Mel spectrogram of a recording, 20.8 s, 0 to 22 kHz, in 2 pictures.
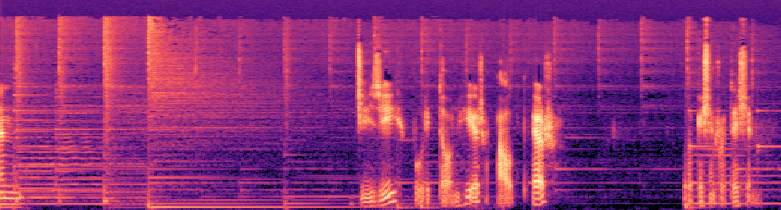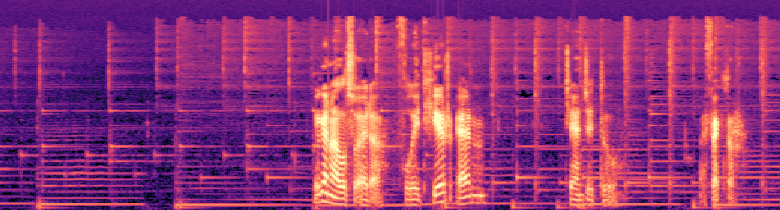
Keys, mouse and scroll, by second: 0.2 shift+l, 2.6 g, 4.1 Escape, 4.4 g, 4.7 z, 8.5 alt+i, 9.5 space, 15.9 click, 17.0-19.8 drag.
